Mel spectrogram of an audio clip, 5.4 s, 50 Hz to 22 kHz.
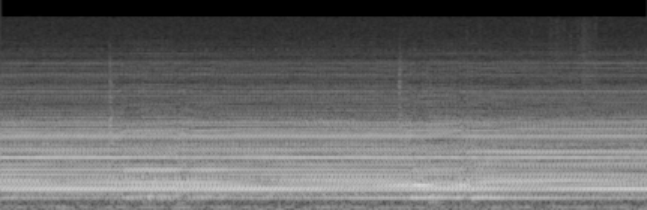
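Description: TOS 8x24 hydraulic surface grinder running under power, its wheel spindle and hydraulic pump giving a steady hum with several fixed tones while the hydraulic table traverses and the cross slide steps.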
